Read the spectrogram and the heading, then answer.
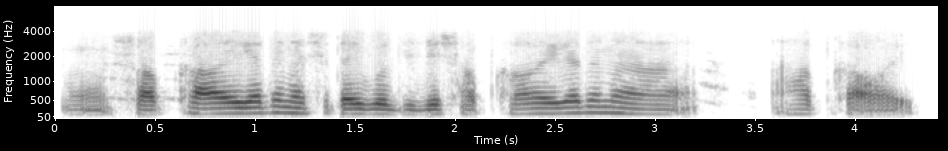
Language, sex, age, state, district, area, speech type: Bengali, male, 30-45, West Bengal, Hooghly, urban, conversation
